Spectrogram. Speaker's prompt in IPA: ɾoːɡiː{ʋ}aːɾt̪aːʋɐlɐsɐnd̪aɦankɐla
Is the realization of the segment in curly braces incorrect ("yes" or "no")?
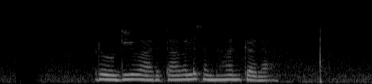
no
